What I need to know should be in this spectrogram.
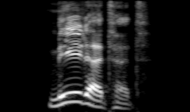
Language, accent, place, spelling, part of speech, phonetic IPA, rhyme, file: German, Germany, Berlin, mildertet, verb, [ˈmɪldɐtət], -ɪldɐtət, De-mildertet.ogg
- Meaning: inflection of mildern: 1. second-person plural preterite 2. second-person plural subjunctive II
